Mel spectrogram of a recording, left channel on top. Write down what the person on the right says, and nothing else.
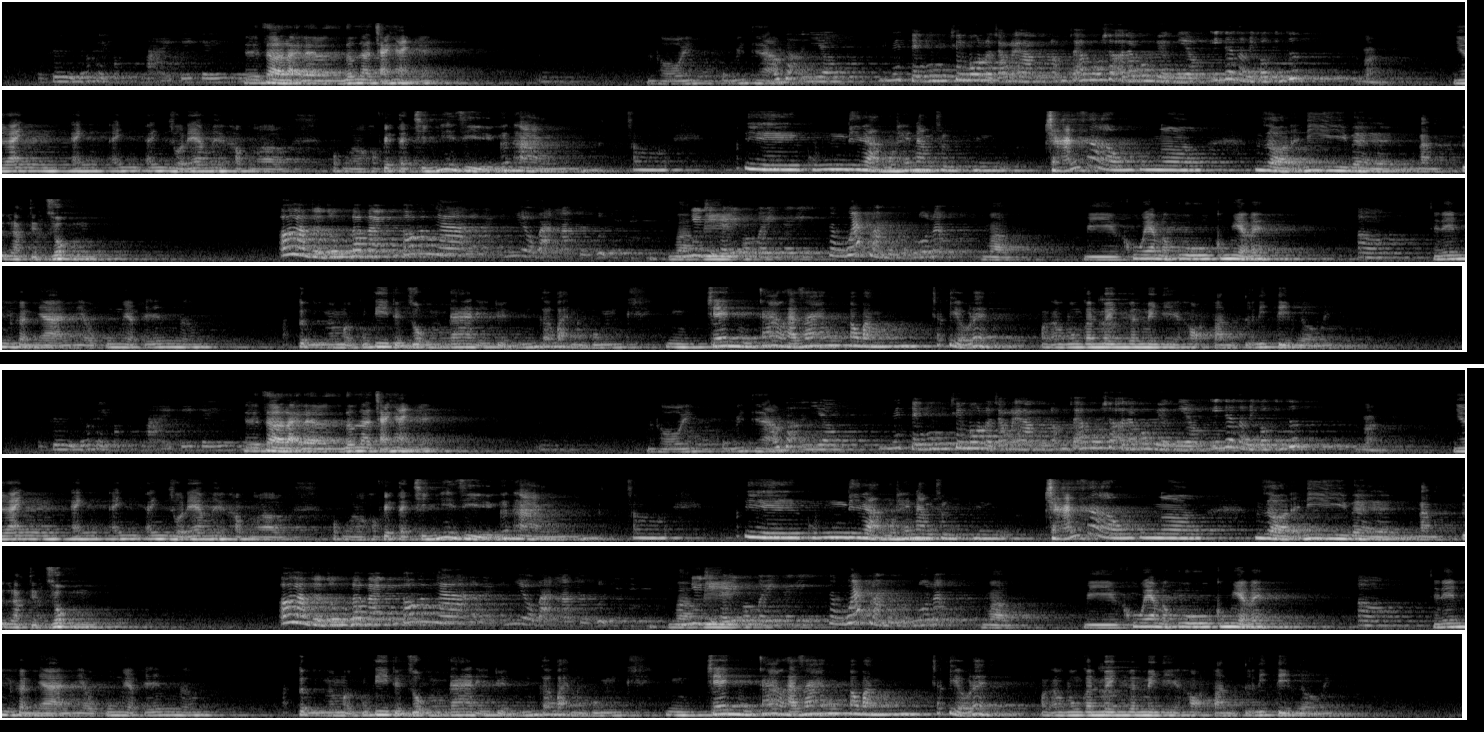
thế giờ
lại là đâm ra trái ngành đấy
thôi
không biết thế nào
được
vâng như anh anh anh anh ruột em ấy học ờ, học ờ, học viện tài chính hay gì ngân hàng xong đi cũng đi làm một hai năm xong chán sao không ờ, giờ lại đi về làm tự làm tuyển dụng
vâng
vì
vâng vì khu em là khu công nghiệp ấy
thế nên gần nhà nhiều khu nghiệp thế nên nó tự nó mở công ty tuyển dụng ra để tuyển những các bạn ở vùng ừ, trên vùng cao Hà Giang Cao Bằng chắc kiểu đây hoặc là vùng gần
mình gần mình thì họ toàn tự đi tìm rồi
